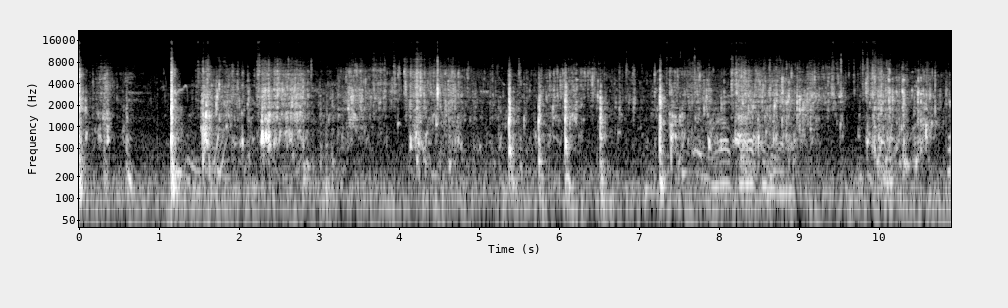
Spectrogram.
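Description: Water trickling and splashing as long bamboo poles are dipped into and drawn out of the canal beside a wooden boat, with several short, sharp sounds scattered through.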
